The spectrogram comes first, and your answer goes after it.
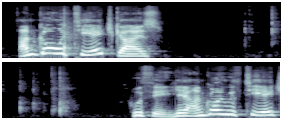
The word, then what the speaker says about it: Houthi: Although that Arabic speaker from Saudi Arabia clearly was saying what sounds like a th in English.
